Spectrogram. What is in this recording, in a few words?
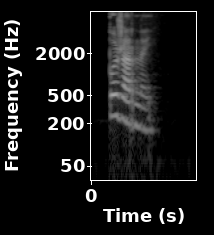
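"пӧжарнӧй", Komi, female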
